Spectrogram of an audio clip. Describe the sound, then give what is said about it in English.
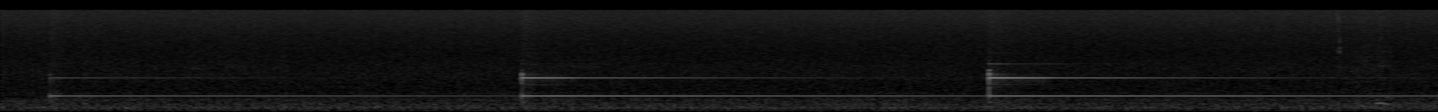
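A meditation bell is struck three times at slow, even intervals, signaling the end of a sitting meditation, each ring a pure, steady mid-pitched tone that hangs in the air and slowly fades, with no talking. “So see about being with your breath in the body and allowing the sound of the bell to arise and fade away.”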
